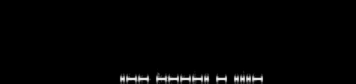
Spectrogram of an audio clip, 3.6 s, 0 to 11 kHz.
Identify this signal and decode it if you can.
Morse code, heard as a keyed tone, about 40 wpm, 700 Hz. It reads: W9TV
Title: USA Call Signs - 4 Characters - 2x Character Spacing - 40wpm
